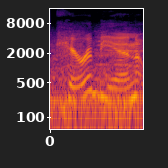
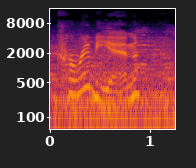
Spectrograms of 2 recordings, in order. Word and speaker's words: Caribbean: the different dialect there so in fact it is not right if you say Caribbean it is correct if you say Caribbean because they are the Caribes not The Cribs I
